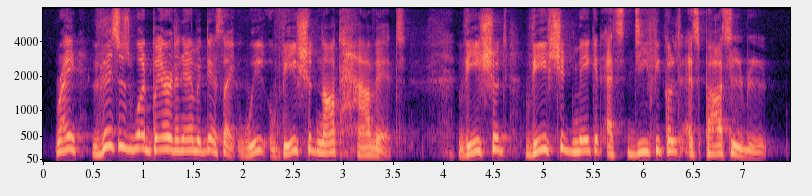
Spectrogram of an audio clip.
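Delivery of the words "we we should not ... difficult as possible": clumsy, bad, put-on German accent. Imitating the headphone designers planning their pads: attempted German accent. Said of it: "I can't do a German accent".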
